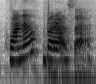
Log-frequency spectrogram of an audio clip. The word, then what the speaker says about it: Juana Barraza: Can't roll my R's, but it sounded good. – It's enough. – Better. It's better than me and Michelle would have pronounced it. – Try it. – Can I see how it's spelled? Okay. Juana Barraza. – That's pretty good.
